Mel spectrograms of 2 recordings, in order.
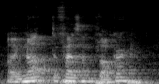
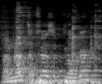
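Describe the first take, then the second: First: It is said very slowly. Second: It is said really fast.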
